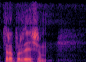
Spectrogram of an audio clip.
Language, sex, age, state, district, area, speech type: Tamil, male, 45-60, Tamil Nadu, Erode, rural, spontaneous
